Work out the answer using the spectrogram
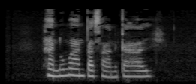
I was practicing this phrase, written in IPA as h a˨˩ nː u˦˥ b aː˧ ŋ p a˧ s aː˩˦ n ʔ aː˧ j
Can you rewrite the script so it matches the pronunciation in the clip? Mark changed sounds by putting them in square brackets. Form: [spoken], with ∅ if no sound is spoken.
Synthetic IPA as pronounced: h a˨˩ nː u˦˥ [m] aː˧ [n] p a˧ s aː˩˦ n [k] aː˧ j

